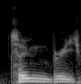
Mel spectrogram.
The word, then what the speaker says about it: Tonbridge: People pronounce Tbridge as Tonbridge. What do they call this place? Toonbridge. Tonbridge. Wells.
